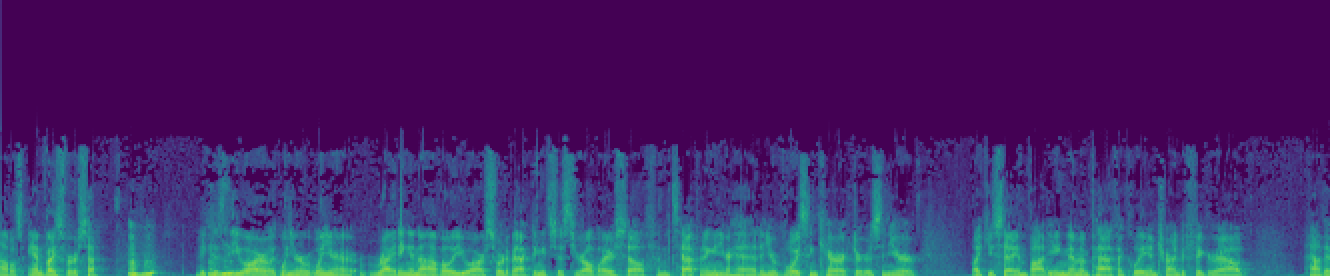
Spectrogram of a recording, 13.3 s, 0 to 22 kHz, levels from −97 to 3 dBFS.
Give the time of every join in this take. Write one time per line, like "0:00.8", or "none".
none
